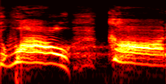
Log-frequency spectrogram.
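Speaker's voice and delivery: loud, high awestruck cry; awed shout. Retold or imitated. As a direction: cry out in sudden awe. Awestruck at seeing God.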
